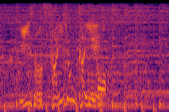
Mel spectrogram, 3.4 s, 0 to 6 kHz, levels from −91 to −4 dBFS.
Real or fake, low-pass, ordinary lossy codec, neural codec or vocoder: real; 5.4 kHz; none; none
